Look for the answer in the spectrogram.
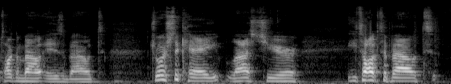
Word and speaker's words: Takei: No, it's Takei. He says it's okay to be Takei. – oh, okay. Like, as, as a right. joke, so. Right. Uh, come on, learn your Japanese pronunciation.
